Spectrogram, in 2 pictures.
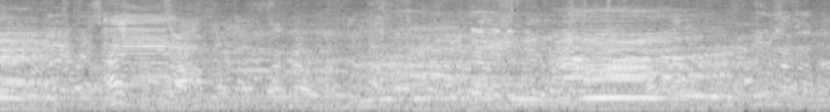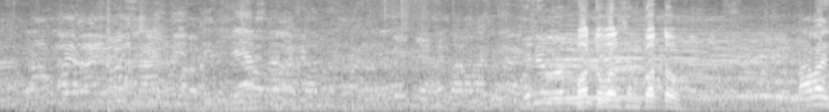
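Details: Cattle lowing at a busy market in Pabna, Bangladesh, where small bull and heifer calves, including Sahiwal, are traded. Several drawn-out, harmonic moos overlap and rise and fall, under constant crowd chatter and voices.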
